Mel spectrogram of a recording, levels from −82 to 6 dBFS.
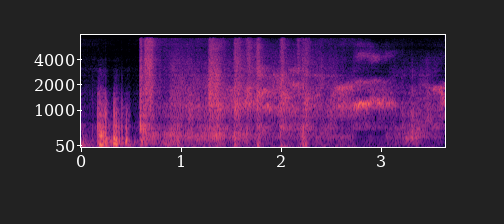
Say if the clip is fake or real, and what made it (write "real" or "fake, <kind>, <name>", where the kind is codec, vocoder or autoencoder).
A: fake, codec, ZipCodec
